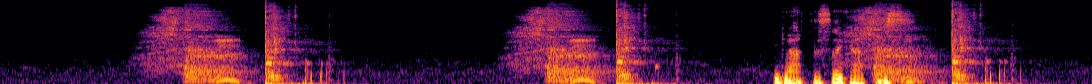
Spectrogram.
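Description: An axe swings through the air with a whoosh.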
